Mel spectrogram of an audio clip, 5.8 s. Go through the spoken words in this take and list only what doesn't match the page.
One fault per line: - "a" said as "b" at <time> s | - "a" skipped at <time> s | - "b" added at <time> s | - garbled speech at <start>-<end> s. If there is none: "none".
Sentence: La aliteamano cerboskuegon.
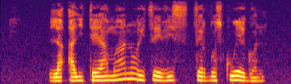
- "ricevis" added at 2.8 s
